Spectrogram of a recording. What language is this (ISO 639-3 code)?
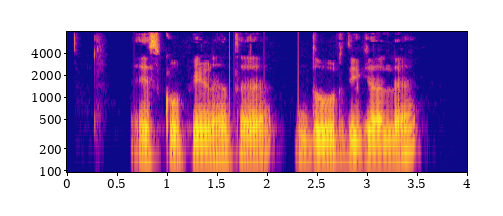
hno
